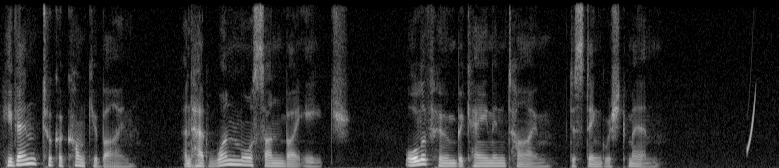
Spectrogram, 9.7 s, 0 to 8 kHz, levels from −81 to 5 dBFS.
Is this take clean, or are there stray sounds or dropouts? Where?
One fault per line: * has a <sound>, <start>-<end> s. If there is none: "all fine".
* has a chirp, 9.3-9.4 s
